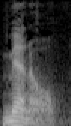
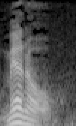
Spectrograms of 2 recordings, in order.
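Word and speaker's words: Meno (μένω): Meno. M-E-N long O. Meno.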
